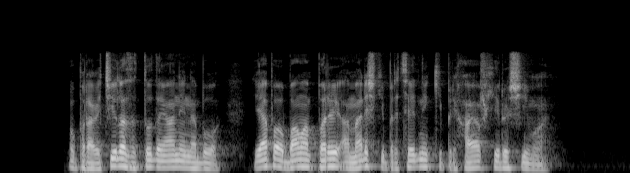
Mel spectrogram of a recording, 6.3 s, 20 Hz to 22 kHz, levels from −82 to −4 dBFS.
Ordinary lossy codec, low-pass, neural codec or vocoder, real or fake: none; 7.2 kHz; none; real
